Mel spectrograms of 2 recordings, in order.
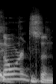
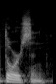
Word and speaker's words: Thorson: Thornton, right? Didn't it? I think it's Thorson. Clayton Thorson. He put an N.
